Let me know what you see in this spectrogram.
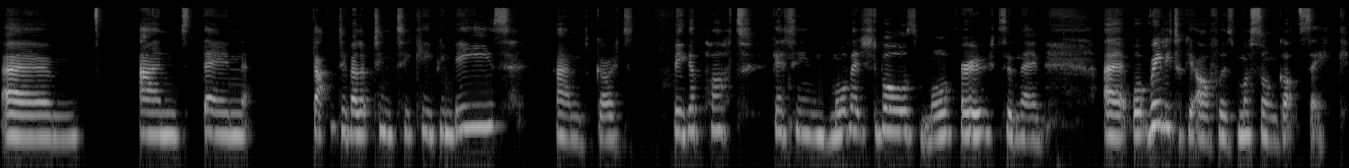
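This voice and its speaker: A woman with a West Midlands accent speaks at a fairly high pitch and a fairly slow pace. Her intonation stays fairly even, with long, frequent pauses. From West Midlands, England. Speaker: home educating mum, natural skincare founder. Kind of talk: podcast interview.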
